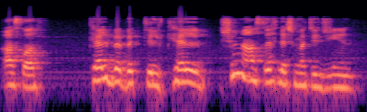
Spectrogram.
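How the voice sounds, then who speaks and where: A woman's voice: mid-range voice, fast, a little hiss or hum, close to an everyday voice. A woman doing a scornful Iraqi husband. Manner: scornful, barking orders. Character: harsh cruel young husband.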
